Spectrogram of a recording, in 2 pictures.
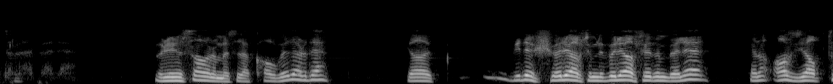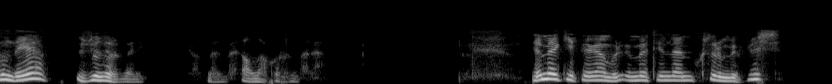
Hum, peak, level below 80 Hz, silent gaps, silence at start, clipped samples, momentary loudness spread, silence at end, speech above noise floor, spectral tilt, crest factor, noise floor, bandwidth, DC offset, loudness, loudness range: none; -6 dBFS; -70 dBFS; none; 0.15 s; under 0.1%; 20 LU; 0.55 s; 54 dB; -10 dB/octave; 18 dB; -77 dBFS; 5.2 kHz; under 0.1%; -24 LUFS; 11 LU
